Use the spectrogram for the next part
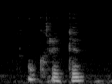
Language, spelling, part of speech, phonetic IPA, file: Polish, ukryty, adjective, [uˈkrɨtɨ], LL-Q809 (pol)-ukryty.wav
